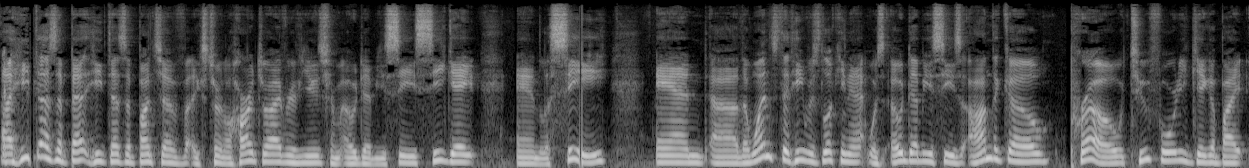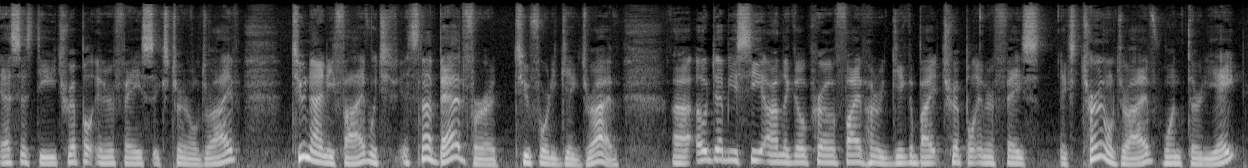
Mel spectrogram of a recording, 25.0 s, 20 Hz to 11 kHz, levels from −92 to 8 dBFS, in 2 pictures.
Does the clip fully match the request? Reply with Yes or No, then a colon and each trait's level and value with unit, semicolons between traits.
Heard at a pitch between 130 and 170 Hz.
Yes: low, 135 Hz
